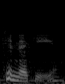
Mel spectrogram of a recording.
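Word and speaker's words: Kenickie: Kaneki or Nikki, it's definitely pronounced Kaneki.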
